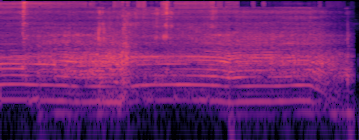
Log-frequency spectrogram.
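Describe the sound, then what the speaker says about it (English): A kitchen blender whirs steadily while mixing a vanilla milkshake, its motor pitch dipping slightly under load before spinning down at the end, loud and close with no talking. "then we're gonna use our blender."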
